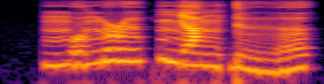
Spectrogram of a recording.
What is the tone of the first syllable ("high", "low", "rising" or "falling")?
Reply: rising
